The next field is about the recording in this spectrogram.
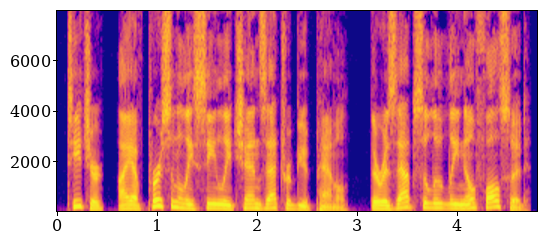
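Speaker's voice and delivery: usual speaking voice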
